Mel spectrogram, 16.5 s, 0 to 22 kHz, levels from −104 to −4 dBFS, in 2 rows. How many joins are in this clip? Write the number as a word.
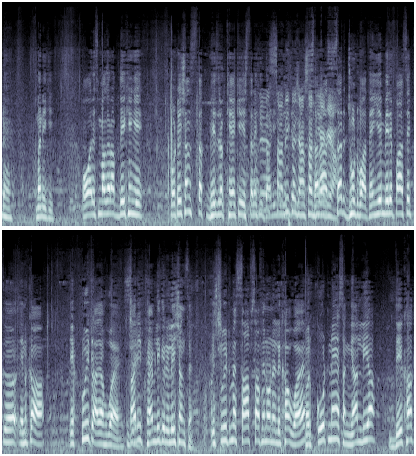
two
